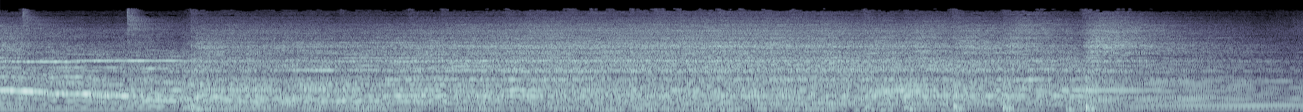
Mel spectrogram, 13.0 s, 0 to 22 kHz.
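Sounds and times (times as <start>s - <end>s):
bass: 0.0s - 13.0s
distorted electric guitars: 0.0s - 13.0s.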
